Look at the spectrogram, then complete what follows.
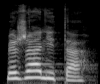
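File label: Komi sentences, female; ме жалита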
